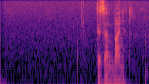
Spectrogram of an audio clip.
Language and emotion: Russian, angry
